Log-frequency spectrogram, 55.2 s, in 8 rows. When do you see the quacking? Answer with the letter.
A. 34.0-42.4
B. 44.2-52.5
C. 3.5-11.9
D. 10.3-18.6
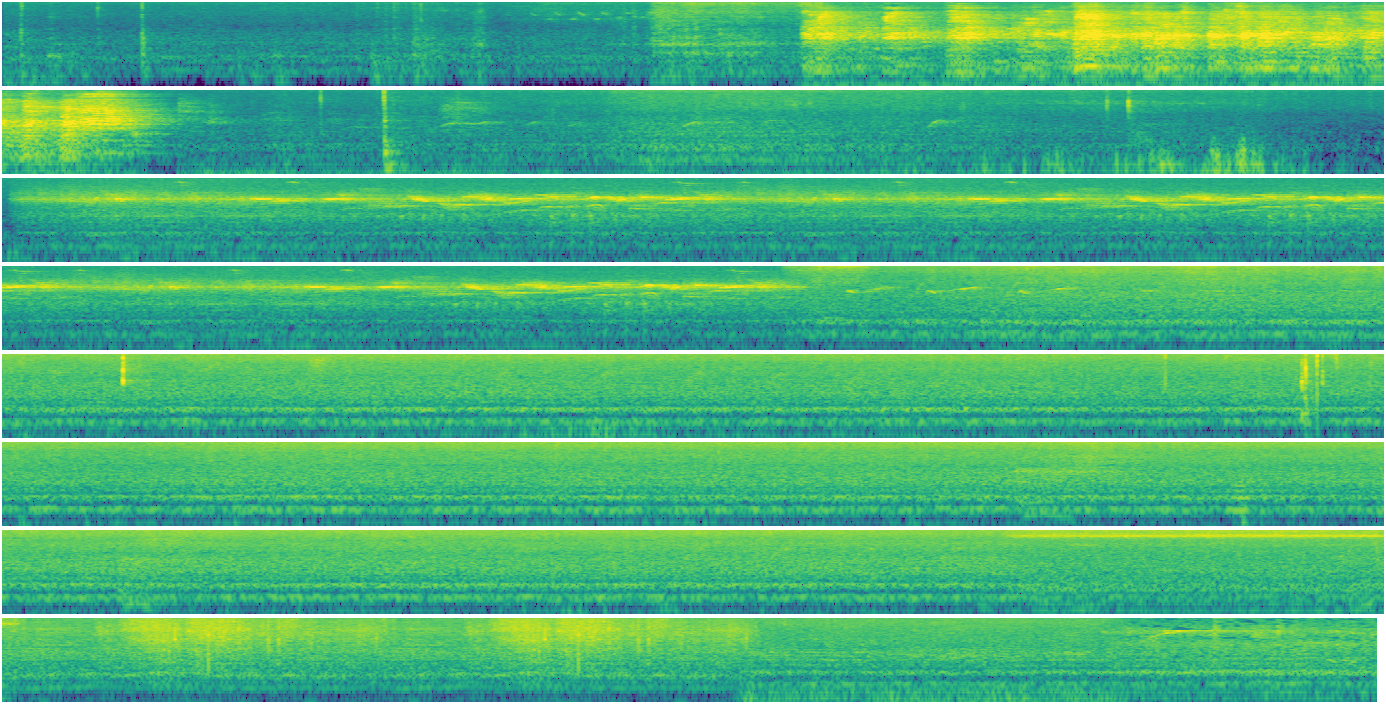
C.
